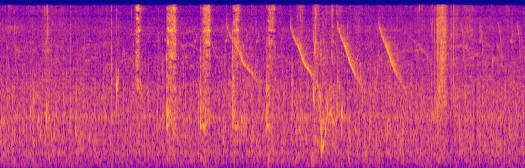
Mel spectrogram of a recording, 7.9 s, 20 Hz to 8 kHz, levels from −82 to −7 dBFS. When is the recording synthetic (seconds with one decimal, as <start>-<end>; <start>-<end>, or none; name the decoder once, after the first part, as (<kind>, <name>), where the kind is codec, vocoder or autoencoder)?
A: 0.0-1.8 (vocoder, Vocos); 5.5-7.9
